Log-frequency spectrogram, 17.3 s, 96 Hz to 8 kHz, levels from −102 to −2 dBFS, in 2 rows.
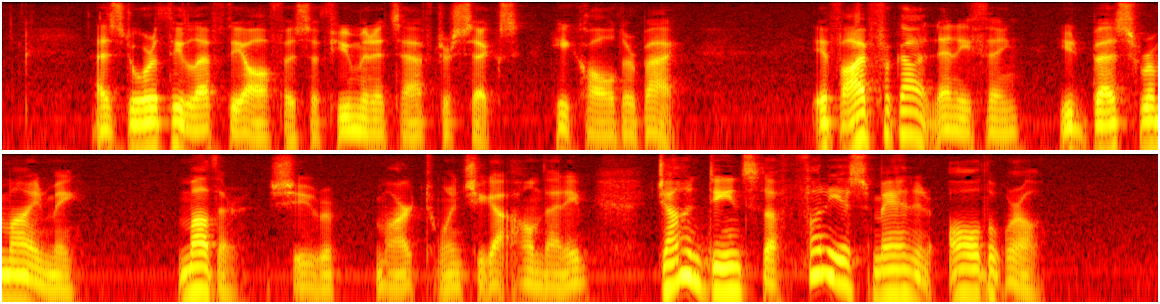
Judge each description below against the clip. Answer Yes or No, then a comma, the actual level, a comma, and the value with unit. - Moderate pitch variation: No, wide, 8.3 semitones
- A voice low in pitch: Yes, very low, 90 Hz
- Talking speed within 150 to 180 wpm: No, average, 140 wpm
